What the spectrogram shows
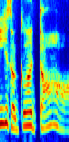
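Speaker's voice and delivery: put-on talking cat voice. Retelling a funny movie line, trying an impression of Gigi. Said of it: "I wish I could do an impression of Gigi".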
